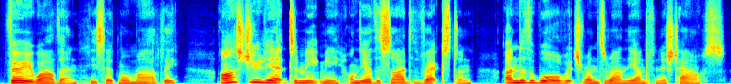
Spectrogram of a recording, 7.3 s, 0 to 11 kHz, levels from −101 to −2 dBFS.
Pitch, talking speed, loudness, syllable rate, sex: 205 Hz, 220 wpm, -19 LUFS, 5.8 syllables/s, female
